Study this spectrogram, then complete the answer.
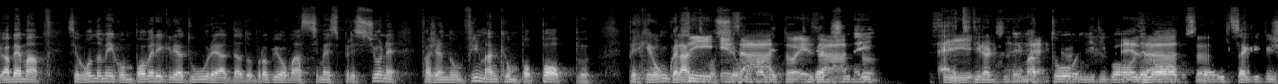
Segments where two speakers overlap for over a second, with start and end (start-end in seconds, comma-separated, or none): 6.8-8.8, 9.5-12.2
